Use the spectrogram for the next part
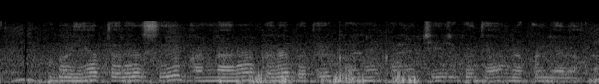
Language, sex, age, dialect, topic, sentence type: Bhojpuri, male, 31-35, Western, agriculture, question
